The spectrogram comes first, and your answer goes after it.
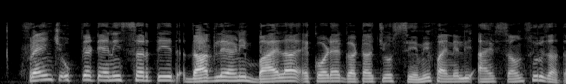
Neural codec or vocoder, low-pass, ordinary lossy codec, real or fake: none; 7.2 kHz; none; real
